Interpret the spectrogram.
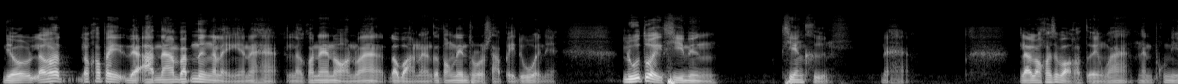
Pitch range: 80-110 Hz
